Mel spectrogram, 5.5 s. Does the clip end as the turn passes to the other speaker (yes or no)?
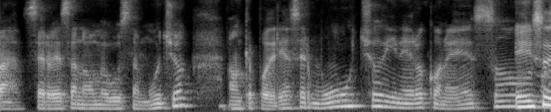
yes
